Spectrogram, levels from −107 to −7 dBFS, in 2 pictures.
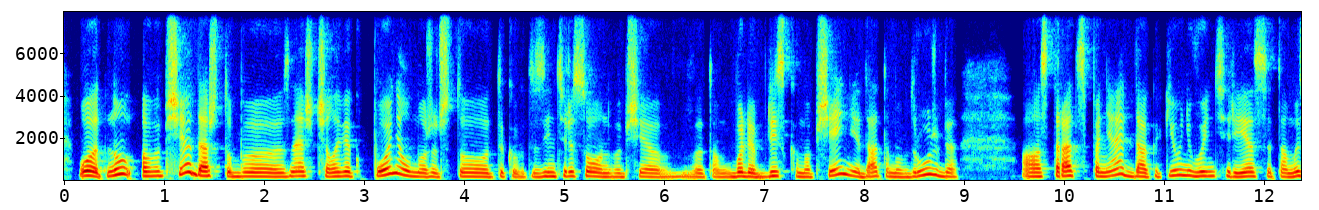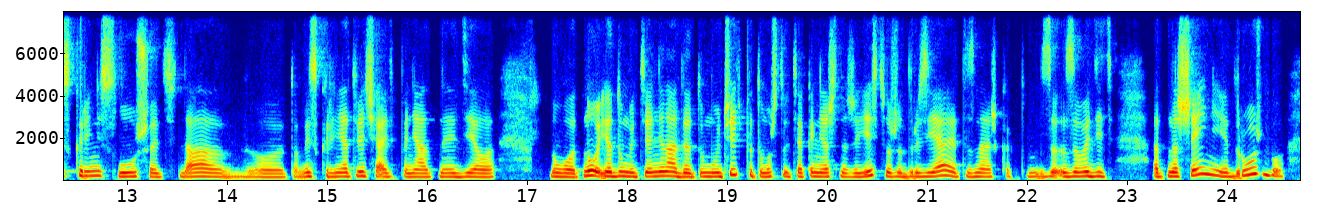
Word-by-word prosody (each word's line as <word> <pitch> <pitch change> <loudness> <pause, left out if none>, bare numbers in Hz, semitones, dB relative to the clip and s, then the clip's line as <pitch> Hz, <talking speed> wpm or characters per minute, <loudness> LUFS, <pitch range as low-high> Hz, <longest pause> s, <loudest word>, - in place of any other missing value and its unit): Вот, 220 -3 +6
ну, 285 +8 +4
а 210 - +4
вообще, 215 - 0
да, 230 -9 +6
чтобы, 190 -3 0
знаешь, 210 +2 0
человек 200 0 0
понял, 265 +2 +4
может, 180 -3 -1
что 185 -3 -1
ты 195 - -3
как-то 85 - -7
заинтересован 195 0 0
вообще 175 0 -3
в 175 +2 -7
этом, 170 0 -4
более 190 -2 +3
близком 185 +1 -1
общении, 225 - 0
да, 180 +4 -1
там, 185 -3 -3
и - - -1
в 165 - -3
дружбе, 200 - +1 0.6
а, 190 0 +2
стараться 220 +4 +1
понять, 215 +4 +1
да, 185 -2 +2
какие 195 +6 -4
у 250 - +2
него 220 -4 +2
интересы, 200 -2 0
там, 180 +1 0
искренне 220 +1 0
слушать, 185 -3 -2
да, 185 -2 0
в 165 -2 -5
о, - - -11
там, - - -6
искренне 185 -1 -1
отвечать, 190 -2 -2
понятное 175 +1 -3
дело. 170 -1 -1 0.5
Ну 185 -1 +1
вот, 170 -2 +1
ну, 235 +1 +7
я 200 -1 +5
думаю, 195 -2 +2
тя 195 - 0
не 205 +2 +4
надо 195 -4 +2
этому 185 +2 0
учить, 270 +10 0
потому 180 -7 -2
что 190 - -6
у - - -3
тя, 180 +1 -3
конечно 185 -1 -1
же, 175 +1 -3
есть 220 +5 0
уже 185 -1 0
друзья, 190 +5 0
и 195 - -2
ты - - -6
знаешь, 180 0 -3
как - - -15
там 95 +1 -6
з 95 - 0
заводить 195 0 +1 0.4
отношения 215 - +1
и - - +2
дружбу. 260 - 0
190 Hz, 175 wpm, -22 LUFS, 180-210 Hz, 0.6 s, ну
